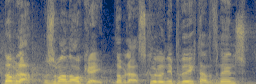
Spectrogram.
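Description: A man playing an exasperated, high-voiced office clerk. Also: animated, fast, noisy background. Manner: exasperated, repeats polite address, bursts into song. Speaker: comedian. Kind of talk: cabaret sketch. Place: theater stage.

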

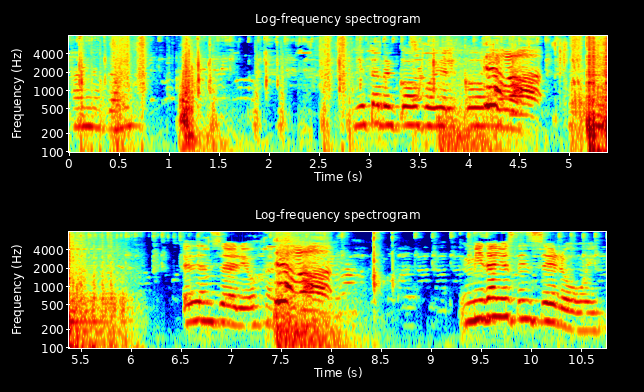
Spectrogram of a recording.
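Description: A young woman live-streams a game, chatting playfully with her chat and shrieking during fights. Her voice is high-pitched and unhurried, with long pauses. Loud music plays underneath her.

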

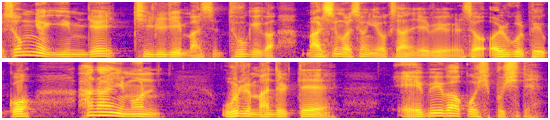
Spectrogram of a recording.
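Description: A middle-aged male pastor preaches a dawn prayer sermon in a low, dark, gravelly voice. He talks in hurried, broken bursts and throws in quick exclamations and asides. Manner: excitable, rapid-fire exclamations and asides. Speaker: senior pastor.

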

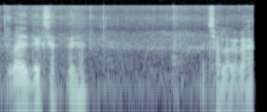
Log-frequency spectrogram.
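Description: A man's voice: deep voice, little pitch movement, fairly quick. A young man narrating a casual walking vlog outdoors on a foggy morning, chatty and always pointing out what viewers can see, filmed on a handheld phone. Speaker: vlogger. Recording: clear street noise and passing vehicles.

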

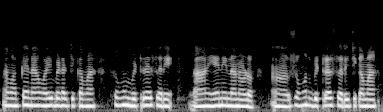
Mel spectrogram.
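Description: A woman puts on a village boy who protectively pleads for his sister in a home-made drama. He talks fast and defensively, from a little off the mic. The sound is dull, with faint background noise. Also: on the high side, little pitch movement, natural voice. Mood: pleading.

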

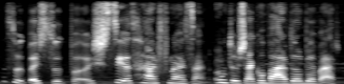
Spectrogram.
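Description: A woman's voice: medium pitch, soft background music, natural voice. An actress dubbing a sarcastic, bossy woman who mocks and orders around her sister-in-law in a TV drama. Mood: mocking. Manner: sarcastic and bossy, hurrying others along. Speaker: dub actress. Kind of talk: Persian-dubbed TV drama acting.

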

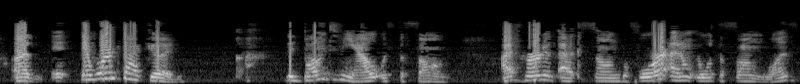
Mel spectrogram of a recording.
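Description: A man talks through a casual vlog review in a bright, slightly raised voice, rambling and blunt, often stopping to restart his sentences. The recording is muffled and lo-fi, with a faint hiss underneath. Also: on the high side. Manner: rambling, frank, with restarts and self-corrections. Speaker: show reviewer. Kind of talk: casual opinionated vlog commentary.

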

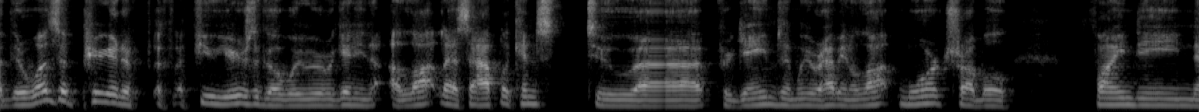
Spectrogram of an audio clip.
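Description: Husky-voiced man, halting panelist. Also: mid-range voice, a little mellow. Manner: halting, self-correcting restarts. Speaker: physician panelist. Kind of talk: answering questions on a webinar.

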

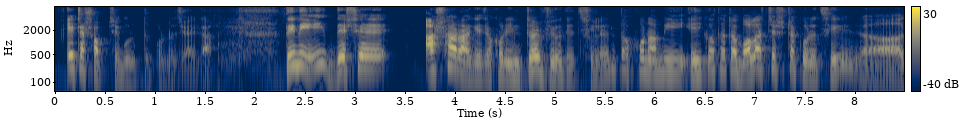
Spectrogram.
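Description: Guy from bangladesh doing a solo political commentary show, emphatic, pitch jumps all over, mixes english words in. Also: vocal fry, a little mellow, husky. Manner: emphatic, often slips English phrases into his talk. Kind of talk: analytical commentary monologue.

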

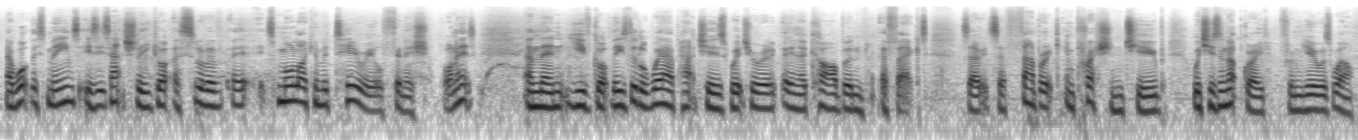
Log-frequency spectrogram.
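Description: A slightly high-voiced man in his thirties walks a camera through a boat outdoors at a marina. He talks with enthusiasm, repeating words and dropping in fillers as he points things out. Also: moderate pace, a little mellow. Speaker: boat salesman. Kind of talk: walkthrough tour. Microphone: handheld camera, speaker walking around it.

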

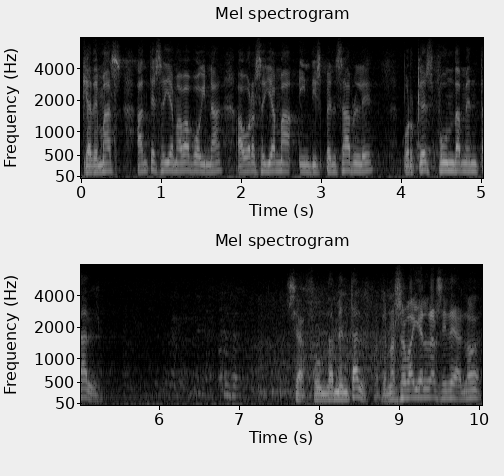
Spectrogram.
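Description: A man's voice: on the high side, steady tone, moderate pace, long pauses, fairly bright tone, muffled recording, a little hiss or hum. A middle-aged man with a Mexican accent doing a chatty, teasing stand-up comedy routine on a stage before a live audience.

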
